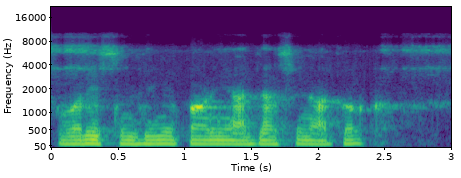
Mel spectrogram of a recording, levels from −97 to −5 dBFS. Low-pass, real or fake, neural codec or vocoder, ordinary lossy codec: 7.2 kHz; real; none; Opus, 16 kbps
